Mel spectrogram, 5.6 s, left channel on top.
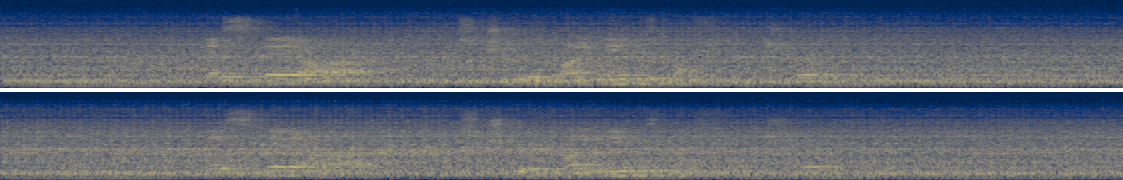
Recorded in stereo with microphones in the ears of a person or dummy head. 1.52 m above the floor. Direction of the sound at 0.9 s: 50° left (ahead or behind).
